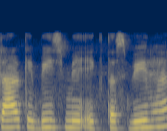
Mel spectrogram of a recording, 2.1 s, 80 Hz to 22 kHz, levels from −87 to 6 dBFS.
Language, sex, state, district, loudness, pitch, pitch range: Hindi, female, Uttar Pradesh, Muzaffarnagar, -18 LUFS, 210 Hz, 200-215 Hz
